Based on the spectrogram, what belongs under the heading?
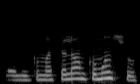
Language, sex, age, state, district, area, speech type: Kashmiri, female, 30-45, Jammu and Kashmir, Bandipora, rural, conversation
